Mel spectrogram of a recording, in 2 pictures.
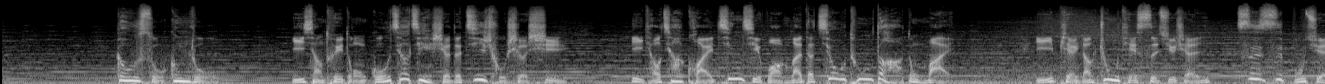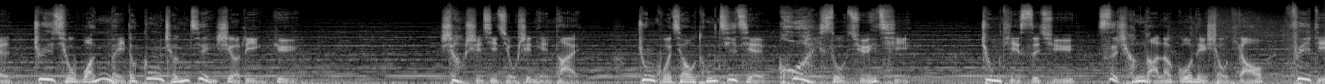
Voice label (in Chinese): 男 专题片 温暖大气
